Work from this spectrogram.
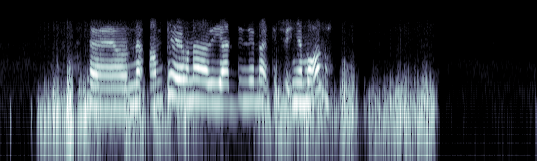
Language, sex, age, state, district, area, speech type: Santali, female, 30-45, West Bengal, Birbhum, rural, conversation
